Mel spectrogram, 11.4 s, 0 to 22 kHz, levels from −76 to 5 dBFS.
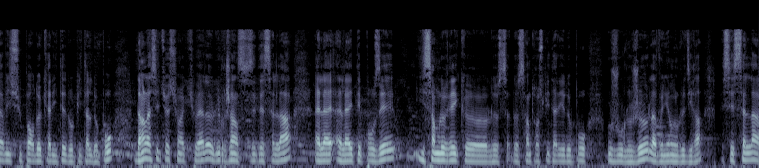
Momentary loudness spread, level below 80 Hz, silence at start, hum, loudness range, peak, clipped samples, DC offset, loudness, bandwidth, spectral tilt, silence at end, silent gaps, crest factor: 8 LU; -46 dBFS; 0 s; none; 3 LU; -4 dBFS; under 0.1%; under 0.1%; -24 LUFS; 12 kHz; -5.5 dB/octave; 0 s; none; 20 dB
